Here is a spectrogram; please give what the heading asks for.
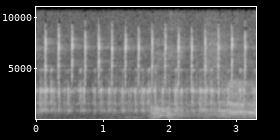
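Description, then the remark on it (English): A small clock in a wrapped gift box ticks rapidly and evenly, crisp. Partway through, a louder, rougher rustling swells underneath while the steady ticking carries on. “Just what I wanted. A lovely little clock.”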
